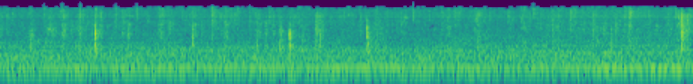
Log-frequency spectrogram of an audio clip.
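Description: A kitchen knife cutting red chillies on a plastic cutting board, heard as a few scattered sharp knocks over a steady low hum.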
